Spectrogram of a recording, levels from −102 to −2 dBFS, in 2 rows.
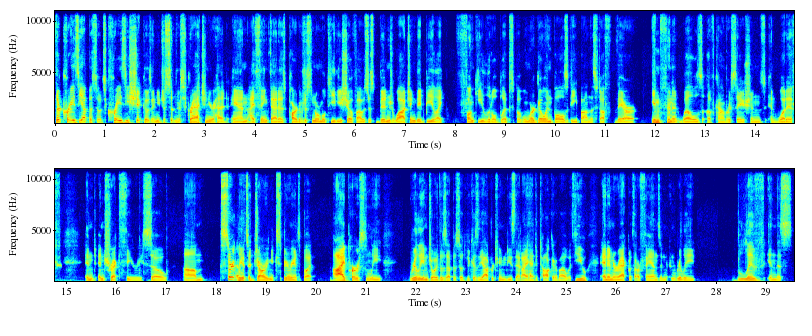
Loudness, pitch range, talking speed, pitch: -28 LUFS, 105-120 Hz, 195 wpm, 115 Hz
